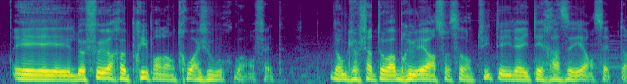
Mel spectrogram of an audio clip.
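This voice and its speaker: A man speaks at a moderate pace. Background music runs throughout. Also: medium pitch for a man, ordinary pitch variation. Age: 70s. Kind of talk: interview answer.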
